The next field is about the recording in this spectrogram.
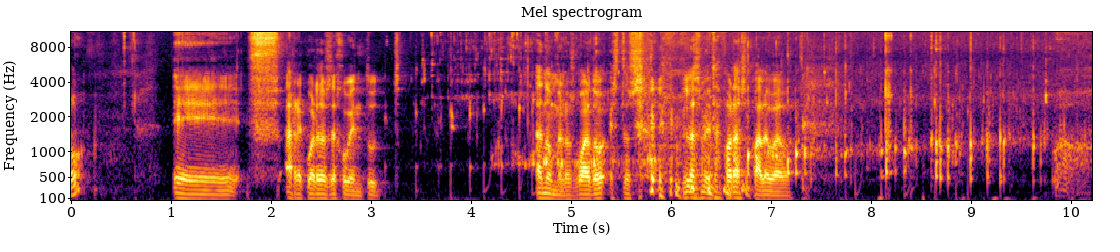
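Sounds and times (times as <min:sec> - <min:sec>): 
speech: 0:00.0 - 0:00.2, 0:01.0 - 0:03.4, 0:04.6 - 0:07.6
sparkling lambrusco wine being poured: 0:02.5 - 0:10.2
sparkling lambrusco wine fizzing with tiny bubbles popping: 0:03.0 - 0:10.2
laughter: 0:05.6 - 0:06.8.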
